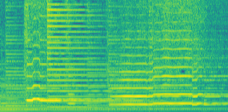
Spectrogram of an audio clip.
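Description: Background music: a flute melody with sliding notes over steady held low notes.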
